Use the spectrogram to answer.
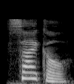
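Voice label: "cycle", American English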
